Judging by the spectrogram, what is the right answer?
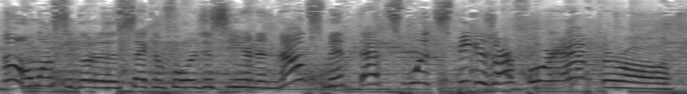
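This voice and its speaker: A woman voicing a gleeful, taunting killing game announcer from a visual novel, with a theatrical, drawn-out, sing-song delivery over music. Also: high-pitched, sing-song, pitched above the performer's own voice.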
